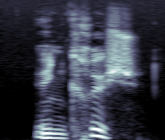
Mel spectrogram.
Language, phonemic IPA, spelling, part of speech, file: French, /kʁyʃ/, cruche, noun, Fr-cruche.ogg
- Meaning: 1. pitcher, jug 2. cretin, fool, numskull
